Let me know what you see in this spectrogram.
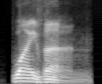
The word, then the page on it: wyvern: British English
